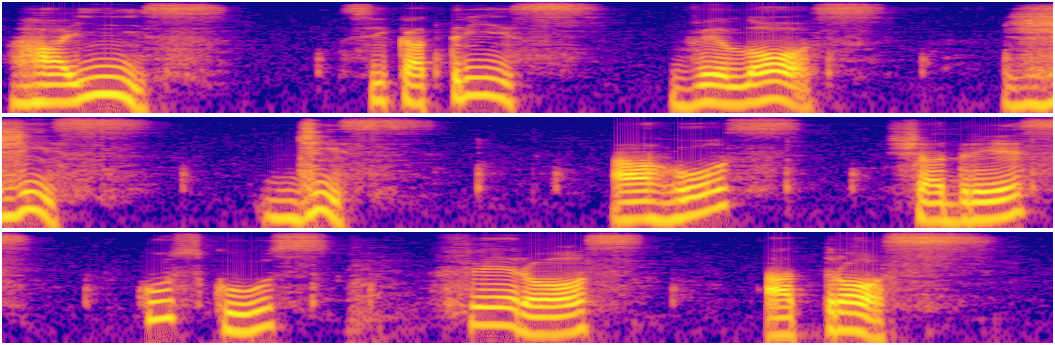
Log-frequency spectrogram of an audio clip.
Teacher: Se a letra Z estiver no final da palavra, ela soará como um S do espanhol.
